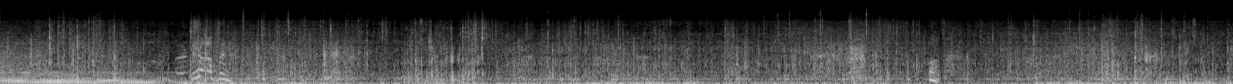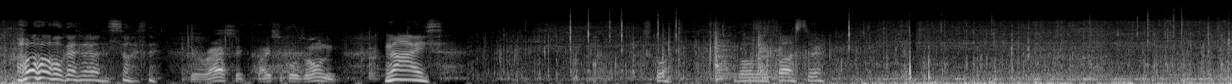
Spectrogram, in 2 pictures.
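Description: Bike tyres crunch and rumble over a dirt trail.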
